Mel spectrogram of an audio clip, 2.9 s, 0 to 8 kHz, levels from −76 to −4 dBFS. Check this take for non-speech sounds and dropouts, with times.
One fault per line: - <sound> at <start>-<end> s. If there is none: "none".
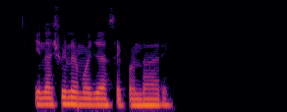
none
